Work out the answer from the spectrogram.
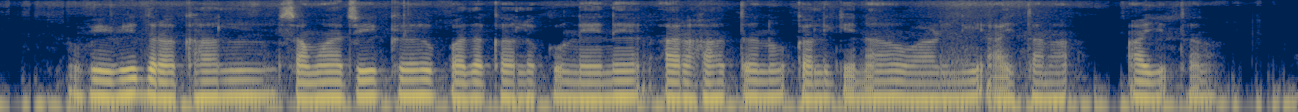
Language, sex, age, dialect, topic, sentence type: Telugu, male, 60-100, Telangana, banking, question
